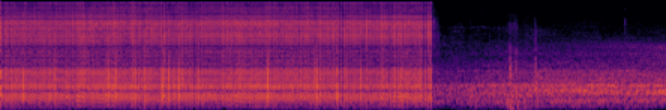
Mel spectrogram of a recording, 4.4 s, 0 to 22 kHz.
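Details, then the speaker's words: ESAB Rebel 205 short-circuit MIG baseline at 18 V, 200 in/min wire feed, about 90 A; steady even sizzling crackle for about three seconds before the arc stops, smooth stable normal arc. "Okay, so I want to run a little bit of a bead so we can see it, hear it, taste it, smell it."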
